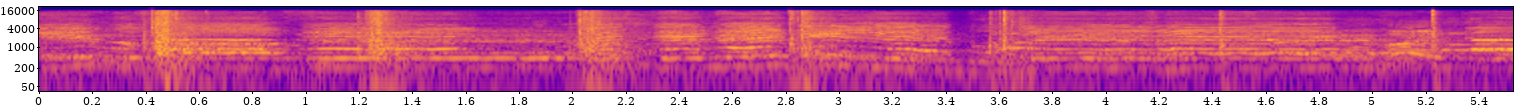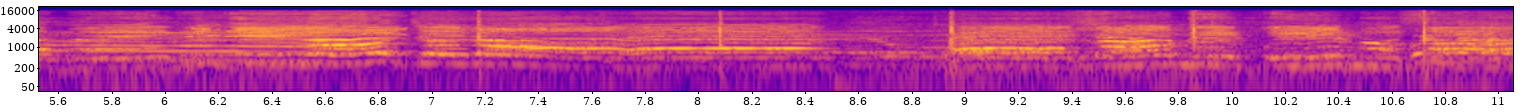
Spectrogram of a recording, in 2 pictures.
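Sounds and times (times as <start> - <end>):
men singing a lament: 0.0 - 11.0
chest-beating slaps: 1.2 - 3.0.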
